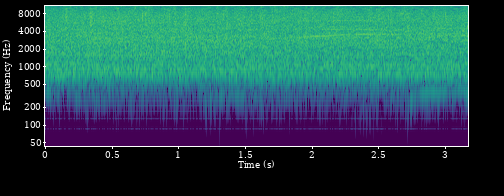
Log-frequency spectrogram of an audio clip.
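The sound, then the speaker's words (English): A loud arena crowd at Oracle roars and applauds during a basketball game just tied at 105, in a steady, unbroken wash of cheering and clapping that holds at full volume for about three seconds, with no clear voices standing out. “Listen to this crowd at Oracle.”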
